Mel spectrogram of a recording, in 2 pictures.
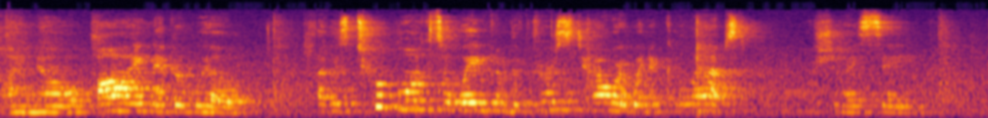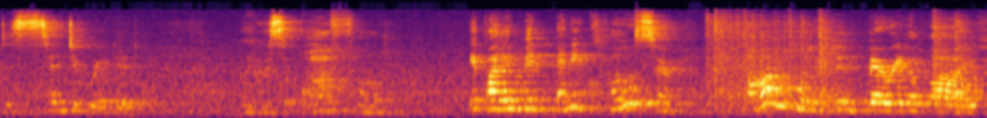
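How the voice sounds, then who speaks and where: A woman playing a sharp-tongued, sceptical character in a staged reading, with a wry, pointed way of talking. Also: a little high, measured pace, natural voice. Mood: sombre. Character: sharp-tongued, sceptical anti-war New Yorker woman. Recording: echoey hall, distant mic, clear noise.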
